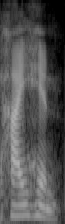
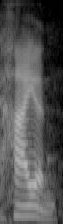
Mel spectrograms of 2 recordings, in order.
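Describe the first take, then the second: First: An h sound comes before the ending. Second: The vowel runs straight into the ending. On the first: The speaker calls it wrong. "because we don't say high hen" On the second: The speaker calls it right. "We say highen"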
